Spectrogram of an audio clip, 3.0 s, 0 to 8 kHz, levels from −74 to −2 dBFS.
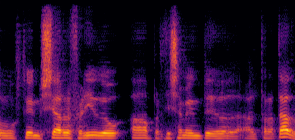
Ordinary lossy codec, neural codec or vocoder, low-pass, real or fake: none; codec, 16 kHz, about 1 kbps, DyCAST, with the encoder's durations; none; fake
